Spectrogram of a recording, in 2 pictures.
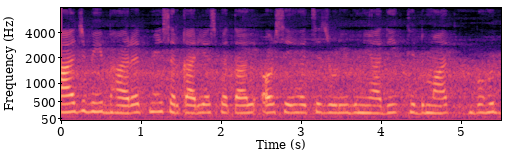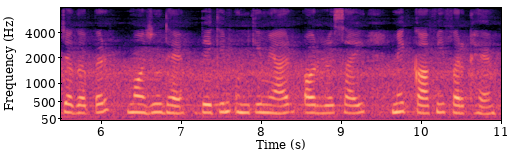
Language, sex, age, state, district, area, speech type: Urdu, female, 18-30, Delhi, North East Delhi, urban, spontaneous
